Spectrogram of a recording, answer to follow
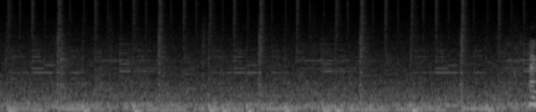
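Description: Background music with a steady beat and a low bass line.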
